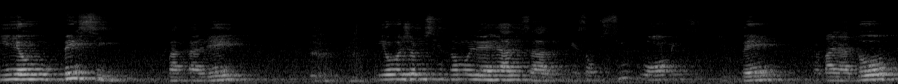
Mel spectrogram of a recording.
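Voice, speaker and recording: Amid audible room echo and light background noise, a woman talks at a fairly slow pace with fairly even intonation. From Piauí, Brazil. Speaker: audience member, comedian's mother. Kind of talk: spontaneous testimony on stage. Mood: proud, emotional. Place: stage. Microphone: handheld.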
